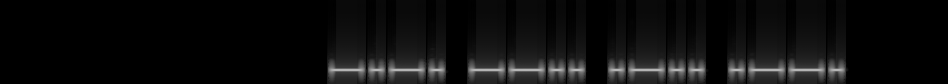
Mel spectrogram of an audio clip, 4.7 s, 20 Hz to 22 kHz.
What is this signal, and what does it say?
Morse code, heard as a keyed tone, about 24 wpm, 700 Hz. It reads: CZLP
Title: Speed-Racing - Four Letter-Number Combinations - 20wpm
